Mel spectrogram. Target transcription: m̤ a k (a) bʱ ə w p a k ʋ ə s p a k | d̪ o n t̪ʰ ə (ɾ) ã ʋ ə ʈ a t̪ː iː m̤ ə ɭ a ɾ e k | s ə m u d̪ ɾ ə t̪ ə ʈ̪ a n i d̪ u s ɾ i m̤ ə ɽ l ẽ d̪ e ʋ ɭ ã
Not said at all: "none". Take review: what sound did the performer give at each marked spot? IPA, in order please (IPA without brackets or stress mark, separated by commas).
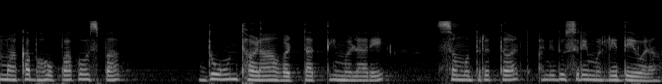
a, ɭ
